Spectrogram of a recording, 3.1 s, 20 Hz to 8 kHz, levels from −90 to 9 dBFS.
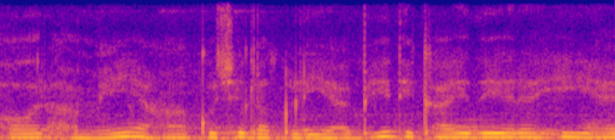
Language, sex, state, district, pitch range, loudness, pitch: Hindi, male, Maharashtra, Gondia, 205-225 Hz, -15 LUFS, 220 Hz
